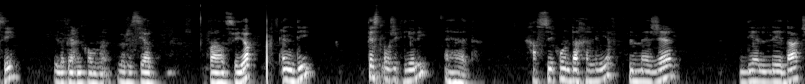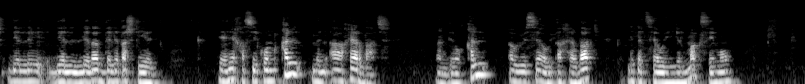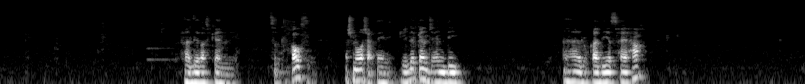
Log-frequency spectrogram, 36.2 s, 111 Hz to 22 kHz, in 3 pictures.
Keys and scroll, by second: 19.1 \, 20.1 =, 22.4-23.2 typing, 24.4 5, 28.3 [.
